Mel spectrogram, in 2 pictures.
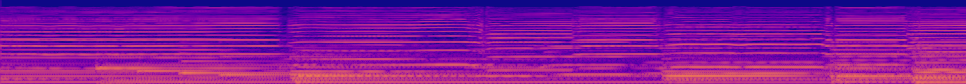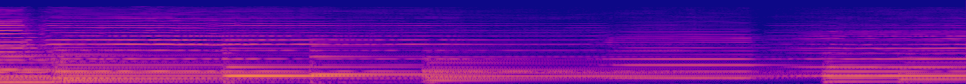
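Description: Two violins playing a hymn medley in harmony, over a low piano accompaniment. Near the end the low notes drop out and the playing softens briefly, then the accompaniment comes back in.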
